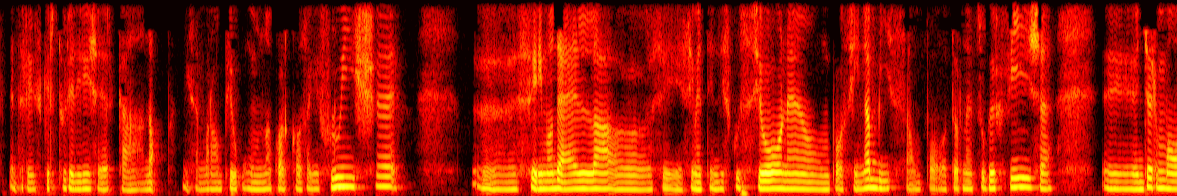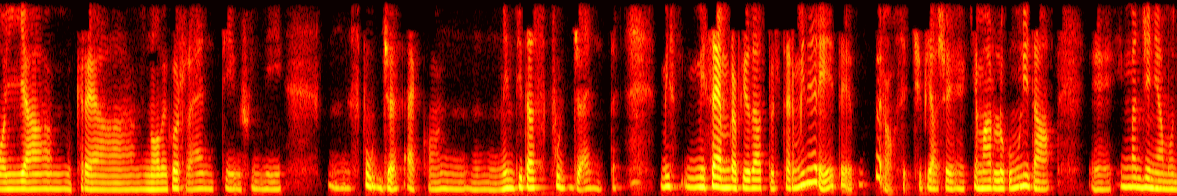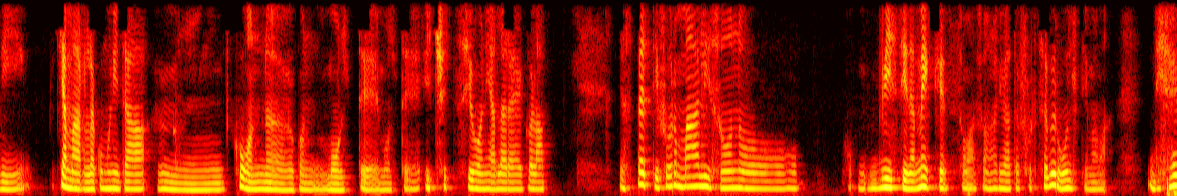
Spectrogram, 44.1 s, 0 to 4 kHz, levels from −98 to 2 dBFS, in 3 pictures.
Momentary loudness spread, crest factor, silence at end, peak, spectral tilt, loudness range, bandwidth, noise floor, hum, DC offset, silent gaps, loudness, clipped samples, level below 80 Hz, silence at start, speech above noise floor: 13 LU; 22 dB; 0 s; -4 dBFS; -11 dB/octave; 5 LU; 4 kHz; -67 dBFS; none; under 0.1%; none; -26 LUFS; under 0.1%; -56 dBFS; 0.1 s; 41 dB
